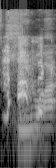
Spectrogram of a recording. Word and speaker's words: quinoa: It's pronounced quinoa, actually.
